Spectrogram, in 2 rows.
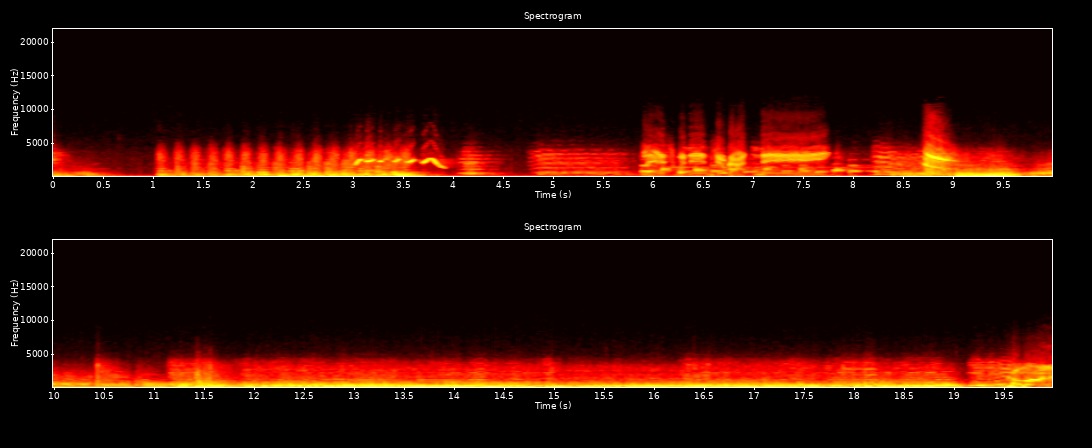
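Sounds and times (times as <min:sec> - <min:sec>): orchestral cartoon music: 0:00.0 - 0:19.9.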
